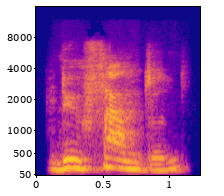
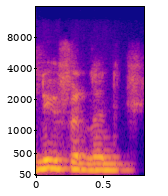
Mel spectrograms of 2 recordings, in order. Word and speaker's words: Newfoundland: has put tara reed pronounces newfoundland the way it is spelled newfoundland the correct pronunciation is newfoundland not a minor error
